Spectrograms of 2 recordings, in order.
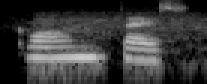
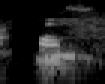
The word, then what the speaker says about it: contest: Jadi kalau misalnya noun dia di first syllable, kalau dia jadi verb dia di second syllable. Ketika kamu bacanya di first syllable, lalu dia ketika stress di first syllable, nah maka dia akan jadi noun. Ketika you stress it in the second syllable, it will be verb.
